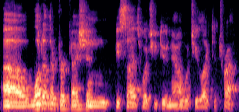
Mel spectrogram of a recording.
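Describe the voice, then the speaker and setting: A man's voice: sits low, brisk. A man hosting an interview, asking wry, teasing questions in a casual way. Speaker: interviewer host. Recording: echoey room with faint noise.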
